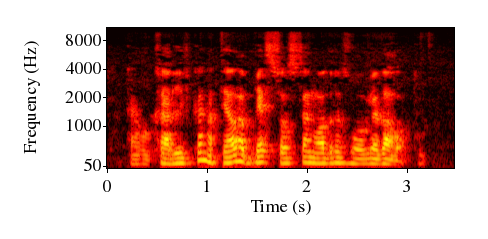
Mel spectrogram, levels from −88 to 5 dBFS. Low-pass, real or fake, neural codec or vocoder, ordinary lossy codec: 9.9 kHz; fake; vocoder, 22.05 kHz, 80 mel bands, Vocos; Opus, 64 kbps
